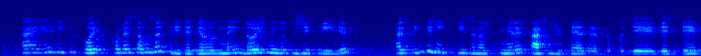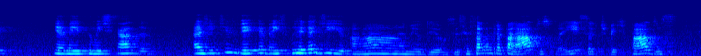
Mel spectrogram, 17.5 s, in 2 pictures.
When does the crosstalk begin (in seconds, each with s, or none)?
none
